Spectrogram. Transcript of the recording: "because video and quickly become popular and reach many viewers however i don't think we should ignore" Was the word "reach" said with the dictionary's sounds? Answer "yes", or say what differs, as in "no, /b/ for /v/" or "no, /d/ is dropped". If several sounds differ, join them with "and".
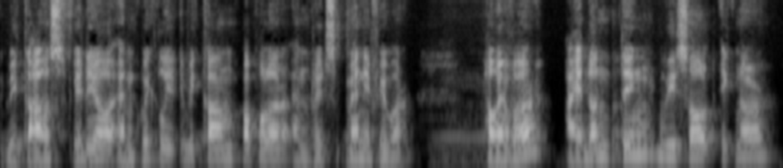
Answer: no, /s/ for /tʃ/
